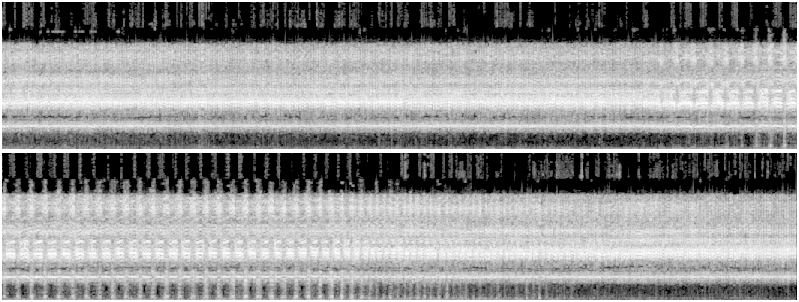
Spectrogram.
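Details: Cicada producing a loud, shrill, continuous buzzing song; a stretch of rapid throbbing pulses builds around the middle then settles back into an even high drone.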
